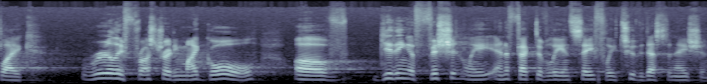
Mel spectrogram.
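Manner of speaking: ordinary talk, nothing marked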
